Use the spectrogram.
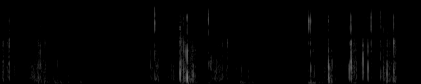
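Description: Long painted acrylic nails scratch and tap a small ball covered in pinned-on red plastic sequins, with loose sequins scattered around it. Quiet, bright, crunchy crinkling and clicking come in three bursts separated by short silences, each tap dying away almost at once.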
